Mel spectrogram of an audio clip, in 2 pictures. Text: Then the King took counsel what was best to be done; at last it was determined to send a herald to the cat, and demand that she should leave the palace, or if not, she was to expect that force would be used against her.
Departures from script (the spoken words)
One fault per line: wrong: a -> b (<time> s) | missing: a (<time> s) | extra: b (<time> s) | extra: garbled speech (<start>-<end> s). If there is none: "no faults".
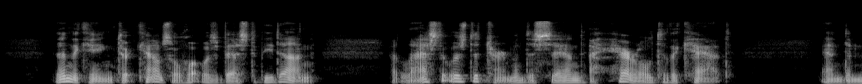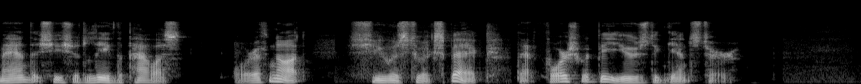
no faults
